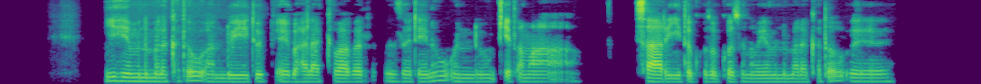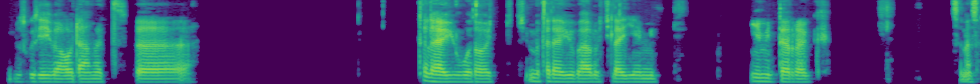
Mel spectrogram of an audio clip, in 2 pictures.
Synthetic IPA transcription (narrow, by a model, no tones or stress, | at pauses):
jɪhjɛmːɨnɨmːələkːət̪ʰəwʔand̪ujɛit̪ʰjo̞pʼja̰wibaɦlakʰːəβaβəɾzəd̪e̞nəwʔɨ̰nd̪ihumkʼet̪ʼəma̰ | saɾjɛt̪ʰəɡozɡozənəwjɛmːɨnːɨmːələkːət̪ʰə̰w | bɨzuɡize̞bawd̪amət̪b̥ə | t̪ʰələjajːubot̪ʰawot͡ʃː | bət̪ʰələjajːubahlo̞t͡ʃːlajɛmi | jɛmːid̪ːərːəɡ | sɨnʔəs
